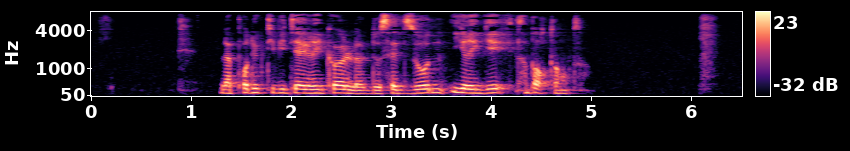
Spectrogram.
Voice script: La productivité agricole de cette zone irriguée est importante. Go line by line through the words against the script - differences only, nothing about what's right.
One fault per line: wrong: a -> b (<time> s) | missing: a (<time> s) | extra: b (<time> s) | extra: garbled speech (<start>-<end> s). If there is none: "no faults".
no faults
